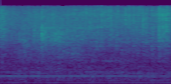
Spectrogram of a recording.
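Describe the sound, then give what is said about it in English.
Butter sizzling in a hot pan gives a steady, even hiss that holds at the same level throughout, with no talk. “butter screaming. Oh, savory, savory, savory.”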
